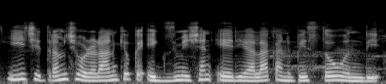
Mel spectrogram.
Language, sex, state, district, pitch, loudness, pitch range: Telugu, female, Telangana, Hyderabad, 190 Hz, -15 LUFS, 175-220 Hz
